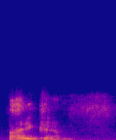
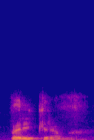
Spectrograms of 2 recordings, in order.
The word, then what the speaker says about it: Parikrama: Not Parikrama. Parikrama is proper pronunciation.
